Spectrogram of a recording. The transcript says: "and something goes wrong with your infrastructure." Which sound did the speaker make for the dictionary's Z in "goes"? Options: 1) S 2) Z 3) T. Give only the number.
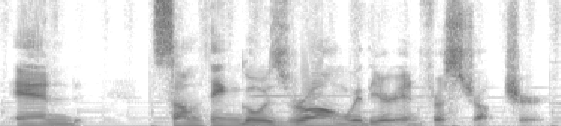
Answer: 2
